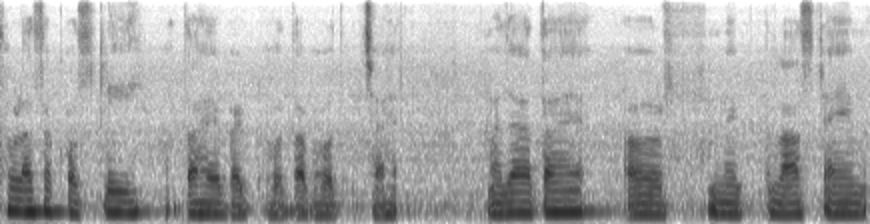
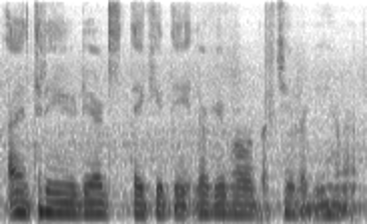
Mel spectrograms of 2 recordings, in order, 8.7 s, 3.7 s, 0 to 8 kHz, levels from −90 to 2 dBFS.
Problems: background sounds at intervals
